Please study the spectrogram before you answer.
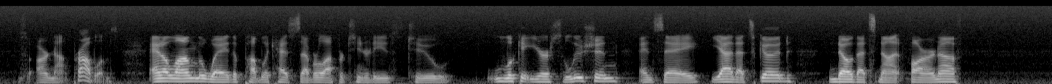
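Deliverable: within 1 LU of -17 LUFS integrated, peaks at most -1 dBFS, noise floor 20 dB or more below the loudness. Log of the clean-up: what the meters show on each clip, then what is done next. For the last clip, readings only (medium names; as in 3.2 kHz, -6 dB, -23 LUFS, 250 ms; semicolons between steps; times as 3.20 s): noise floor -42 dBFS; noise floor target -43 dBFS; loudness -23.0 LUFS; peak level -4.0 dBFS; loudness target -17.0 LUFS
-> noise print and reduce 6 dB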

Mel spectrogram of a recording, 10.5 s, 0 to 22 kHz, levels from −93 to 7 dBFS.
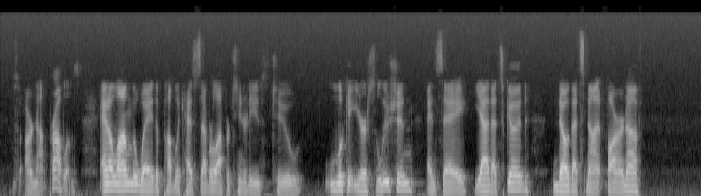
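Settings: noise floor -48 dBFS; loudness -23.0 LUFS; peak level -4.0 dBFS; loudness target -17.0 LUFS
-> trim +6 dB; peak limiter -1 dBFS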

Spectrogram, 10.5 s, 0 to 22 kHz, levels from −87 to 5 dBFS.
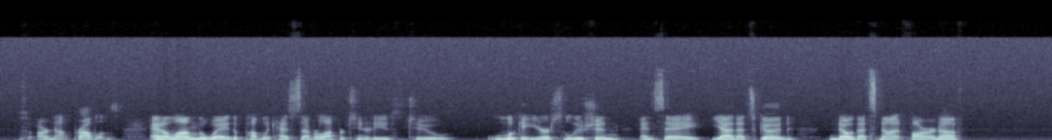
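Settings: loudness -17.0 LUFS; peak level -1.0 dBFS; noise floor -42 dBFS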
